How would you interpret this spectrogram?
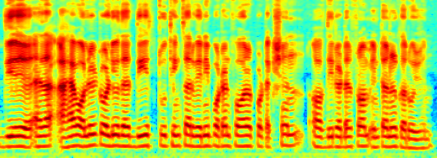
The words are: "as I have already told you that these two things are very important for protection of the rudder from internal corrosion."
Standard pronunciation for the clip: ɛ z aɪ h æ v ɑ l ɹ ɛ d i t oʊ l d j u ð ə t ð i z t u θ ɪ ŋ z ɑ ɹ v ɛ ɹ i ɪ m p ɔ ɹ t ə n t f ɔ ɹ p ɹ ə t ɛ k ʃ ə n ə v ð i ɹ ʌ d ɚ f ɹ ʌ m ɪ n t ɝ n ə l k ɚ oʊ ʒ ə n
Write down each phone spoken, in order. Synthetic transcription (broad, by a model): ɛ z aɪ h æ v ɑ l ɹ ɛ d i t oʊ l d j u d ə t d i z t u t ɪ ŋ s ɑ ɹ v ɛ ɹ i ɪ m p ɔ ɹ t ə n t f ɔ ɹ p ɹ ə t ɛ k ʃ ə n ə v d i ɹ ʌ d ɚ f ɹ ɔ m ɪ n t ɝ n ə l k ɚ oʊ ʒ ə n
